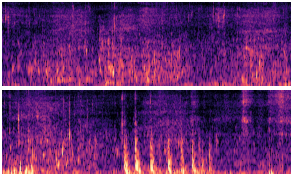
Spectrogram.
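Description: Kayak paddle strokes splashing in lake water as the kayak is paddled back up to speed, with wind noise on the microphone.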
